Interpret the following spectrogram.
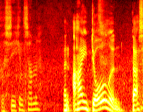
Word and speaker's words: Eidolon: An Eidolon.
